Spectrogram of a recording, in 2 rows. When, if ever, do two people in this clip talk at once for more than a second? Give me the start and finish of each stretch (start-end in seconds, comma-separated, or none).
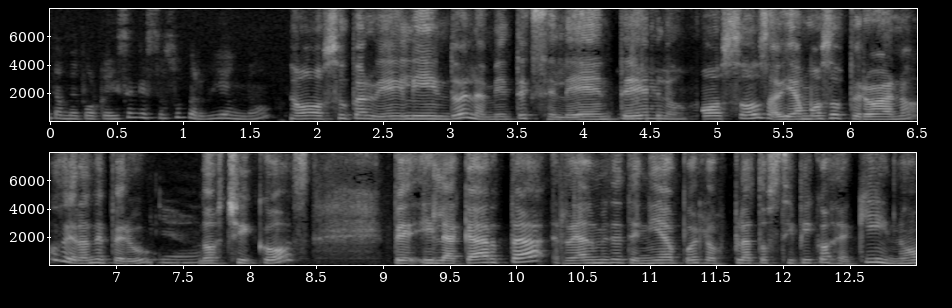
none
